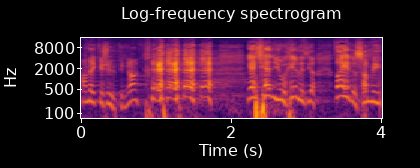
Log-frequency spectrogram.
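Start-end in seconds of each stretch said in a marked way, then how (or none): 0.9-2.2 real laugh, higher pitched; hearty laugh. Real, not acted. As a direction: burst into rapid chuckles. Laughs at his own remark.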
